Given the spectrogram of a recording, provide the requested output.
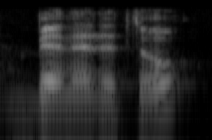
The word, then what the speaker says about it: Benedetto: Écoutez, on est avec Benedetto. Excuse-moi, je l'ai dit vite, hein, ton nom de famille. Si, oh, très bien. C'est italien, je pense. C'est Oui, italien? ça se prononce comme ça s'écrit, là.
